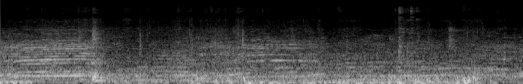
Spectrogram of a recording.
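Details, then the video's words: ['Cows coming down off a truck give a low, hoarse moo against dense background noise of people, machinery and music.'] "SAPI LUCU TURUN DARI TRUK"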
